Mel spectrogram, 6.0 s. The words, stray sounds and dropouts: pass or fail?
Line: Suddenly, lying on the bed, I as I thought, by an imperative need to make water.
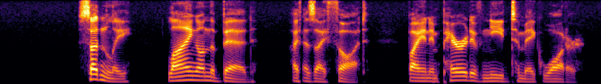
pass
